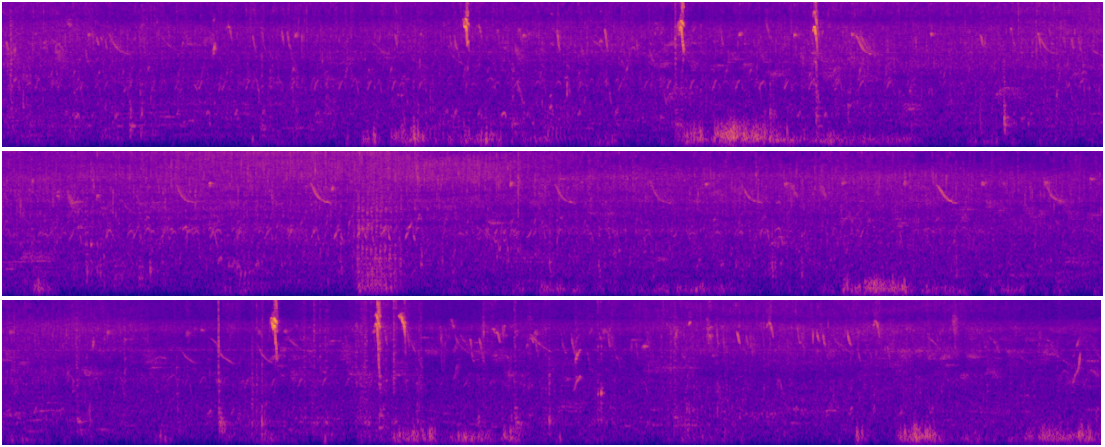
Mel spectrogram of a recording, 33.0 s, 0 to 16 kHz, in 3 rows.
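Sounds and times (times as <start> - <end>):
high downward bird chirps: 5.6 - 8.8.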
